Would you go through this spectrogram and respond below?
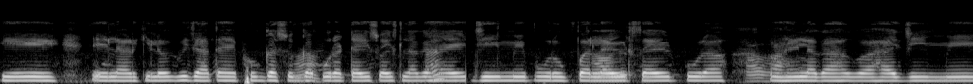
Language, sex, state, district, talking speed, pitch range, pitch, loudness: Chhattisgarhi, male, Chhattisgarh, Korba, 160 wpm, 175-180 Hz, 180 Hz, -16 LUFS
